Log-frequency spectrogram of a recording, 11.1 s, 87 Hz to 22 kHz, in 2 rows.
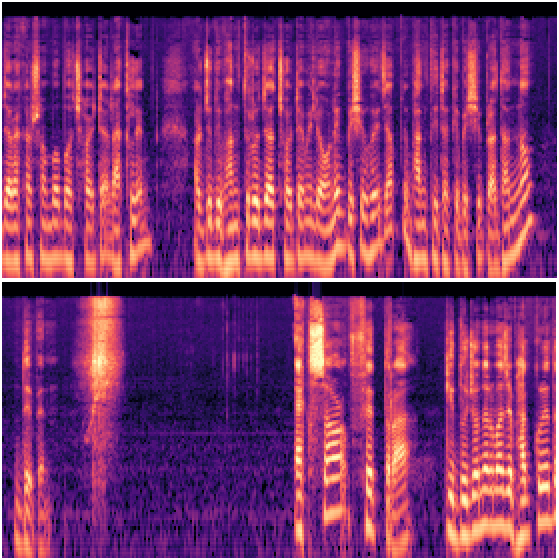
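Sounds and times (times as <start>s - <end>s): man sniffing: 6.3s - 6.8s.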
